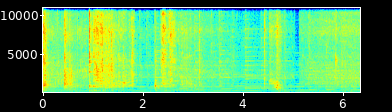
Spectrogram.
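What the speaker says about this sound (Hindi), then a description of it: "इसको हम चलाते रहेंगे" Carrot halwa is stirred in a pan, with repeated close scrapes and knocks of the spoon over a soft sizzle and no talking.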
